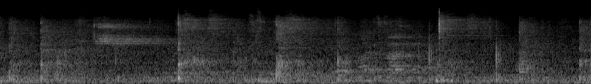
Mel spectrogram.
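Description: Tennis balls are struck with a sharp pop in a large echoing hall.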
